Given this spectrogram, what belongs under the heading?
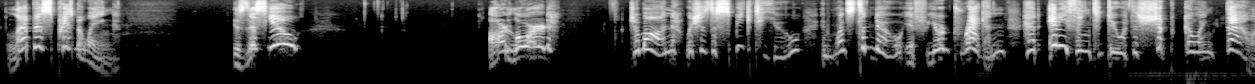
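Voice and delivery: very high, tiny, squeaking gnome voice. A game master voices a gnome's message spell to Lapis; squeaky gnome voice. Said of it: "squeaky gnome voice".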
